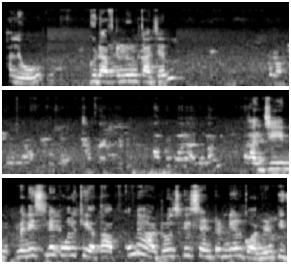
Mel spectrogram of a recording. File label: call recording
